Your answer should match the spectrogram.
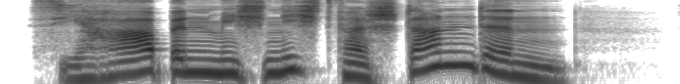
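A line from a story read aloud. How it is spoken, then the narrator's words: Very loud and slow. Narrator (German): sagte sehr laut und sehr langsam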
